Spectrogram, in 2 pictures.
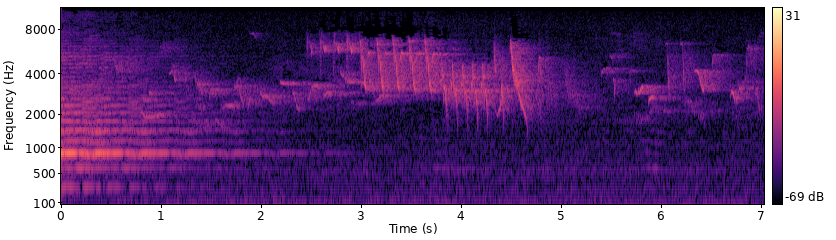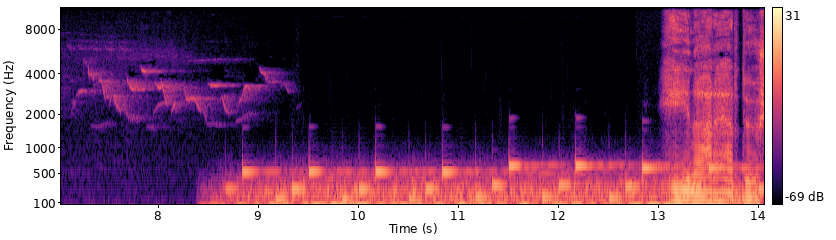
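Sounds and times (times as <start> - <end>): faint bowed-string music: 0.0 - 1.9
songbird singing: 0.0 - 9.8.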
